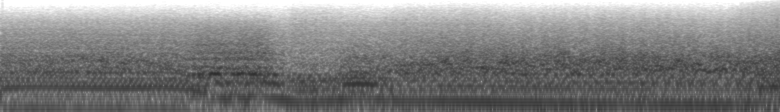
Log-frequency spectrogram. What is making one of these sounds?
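Tyres squeal as a car corners hard.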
